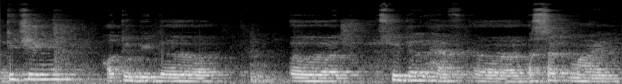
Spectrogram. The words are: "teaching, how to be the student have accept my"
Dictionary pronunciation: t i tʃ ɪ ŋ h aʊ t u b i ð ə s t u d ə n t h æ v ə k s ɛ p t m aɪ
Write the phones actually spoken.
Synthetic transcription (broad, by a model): t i tʃ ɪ ŋ h aʊ t u b i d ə s t u d ə n t h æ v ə s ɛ t m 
